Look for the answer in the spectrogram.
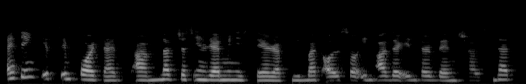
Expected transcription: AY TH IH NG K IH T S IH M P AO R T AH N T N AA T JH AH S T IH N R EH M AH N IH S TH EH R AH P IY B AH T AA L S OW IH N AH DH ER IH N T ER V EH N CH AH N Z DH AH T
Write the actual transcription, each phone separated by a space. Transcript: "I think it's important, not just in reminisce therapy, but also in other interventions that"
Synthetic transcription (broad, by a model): AY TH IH NG K IH T S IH M P AO R T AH N T N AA T JH AH S T IH N R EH M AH N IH S T EH R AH P IY B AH T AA L S OW IH N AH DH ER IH N T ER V EH N SH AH N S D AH T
